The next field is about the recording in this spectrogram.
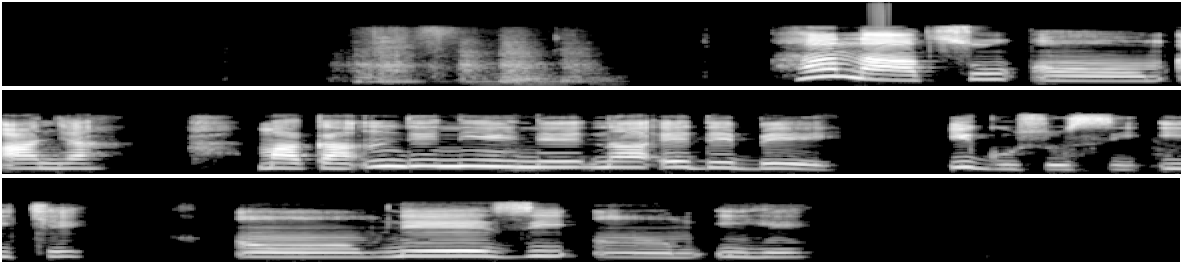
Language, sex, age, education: Igbo, female, 15-29, tertiary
